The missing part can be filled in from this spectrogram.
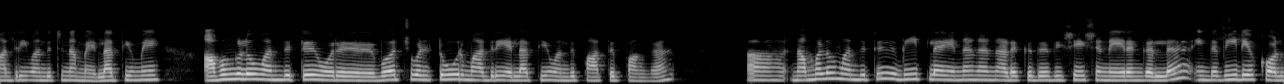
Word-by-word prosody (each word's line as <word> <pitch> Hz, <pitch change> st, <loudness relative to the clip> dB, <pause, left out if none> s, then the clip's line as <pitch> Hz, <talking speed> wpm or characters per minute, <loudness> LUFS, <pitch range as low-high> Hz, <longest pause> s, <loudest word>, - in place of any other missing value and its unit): மாதிரி 190 Hz, +2 st, -3 dB
வந்துட்டு 185 Hz, +1 st, -5 dB
நம்ம 180 Hz, -2 st, -4 dB
எல்லாத்தயுமே 200 Hz, +4 st, -1 dB, 0.6 s
அவங்களும் 245 Hz, +3 st, +5 dB
வந்துட்டு 215 Hz, +1 st, +1 dB, 0.2 s
ஒரு 195 Hz, -1 st, +2 dB, 0.4 s
வெர்ச்சுவல் 215 Hz, +1 st, +2 dB
டூர் 230 Hz, 0 st, +3 dB
மாதிரி 195 Hz, 0 st, -1 dB
எல்லாத்தயும் 190 Hz, +1 st, -2 dB
வந்து 185 Hz, +1 st, -3 dB
பாத்துர்ப்பாங்க. 180 Hz, -2 st, -5 dB, 1.0 s
ஆ -, -, +1 dB, 0.5 s
நம்மளும் 250 Hz, +6 st, +2 dB
வந்துட்டு 220 Hz, +2 st, -2 dB, 0.3 s
வீட்ல 240 Hz, -1 st, -1 dB, 0.2 s
என்னென்ன 210 Hz, 0 st, -1 dB
நடக்குது? 195 Hz, 0 st, 0 dB
விசேஷ 205 Hz, +1 st, -4 dB, 0.2 s
நேரங்கள்ல, 190 Hz, +1 st, +2 dB, 0.3 s
இந்த 200 Hz, 0 st, -1 dB
வீடியோ 225 Hz, 0 st, +2 dB
கால் 195 Hz, -2 st, +4 dB
200 Hz, 110 wpm, -20 LUFS, 190-220 Hz, 1.0 s, அவங்களும்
